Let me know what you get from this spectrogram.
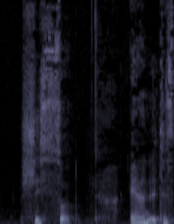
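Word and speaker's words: шестьсот: So basically the t sound is like omitted here, and you like pronounce it like with two s.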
